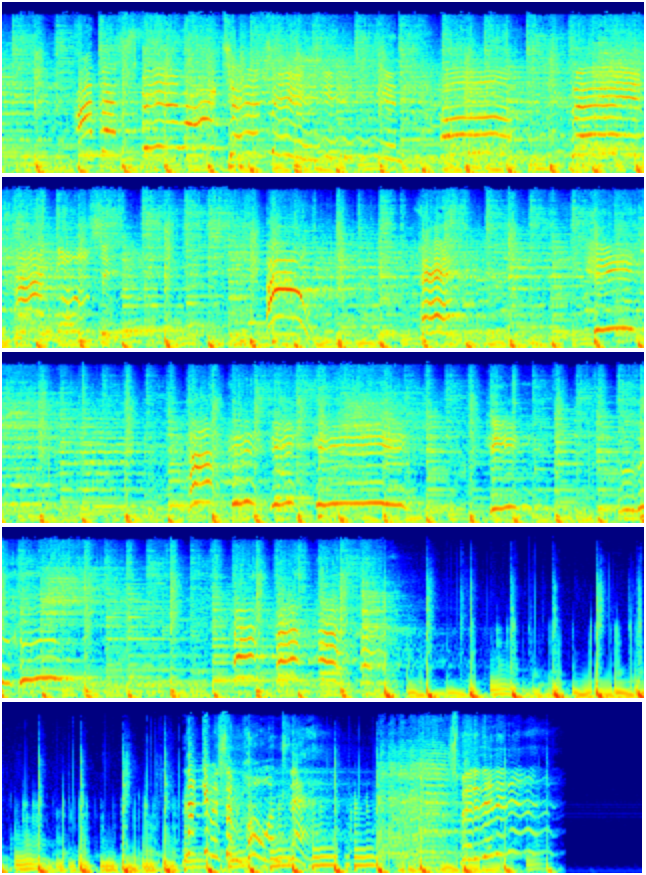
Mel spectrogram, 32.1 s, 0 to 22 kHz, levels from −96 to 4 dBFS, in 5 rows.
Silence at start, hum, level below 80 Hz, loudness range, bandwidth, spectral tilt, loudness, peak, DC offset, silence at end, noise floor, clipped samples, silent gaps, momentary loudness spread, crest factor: 0 s; none; -28 dBFS; 5 LU; 17.5 kHz; -4 dB/octave; -22 LUFS; -6 dBFS; under 0.1%; 0.85 s; -79 dBFS; under 0.1%; none; 9 LU; 16 dB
